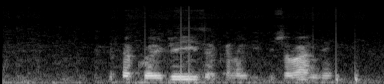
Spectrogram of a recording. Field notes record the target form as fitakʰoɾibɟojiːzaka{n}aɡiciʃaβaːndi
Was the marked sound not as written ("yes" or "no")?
no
